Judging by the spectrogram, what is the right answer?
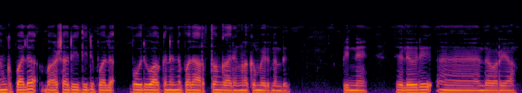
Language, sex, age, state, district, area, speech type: Malayalam, male, 18-30, Kerala, Palakkad, rural, spontaneous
